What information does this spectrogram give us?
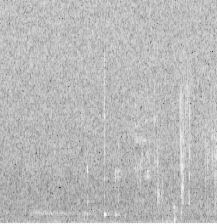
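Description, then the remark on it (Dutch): A person takes a quiet sip of water: soft wet mouth clicks and a small swallow over a low steady background hum, with no talking. “Even een slokje water, want ja, ik heb de ramen dicht en het is warm.”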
